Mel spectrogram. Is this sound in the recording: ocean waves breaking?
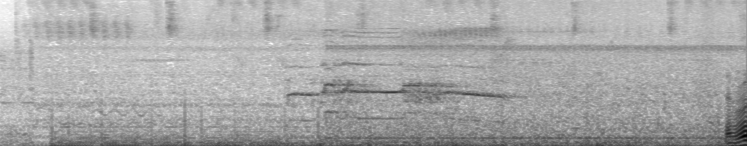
no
